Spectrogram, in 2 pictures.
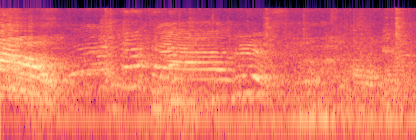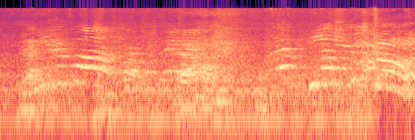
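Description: Children in an audience shouting and cheering in high voices, with a low steady hum underneath.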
